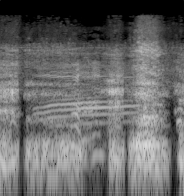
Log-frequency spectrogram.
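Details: Wild tiger caught in a trap in Aceh, where it had been troubling local residents. It gives rough, harmonic roaring growls in bursts broken by short pauses, with people talking nearby.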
